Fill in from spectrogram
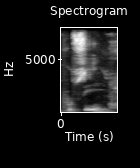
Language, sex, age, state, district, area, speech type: Santali, male, 30-45, West Bengal, Birbhum, rural, read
